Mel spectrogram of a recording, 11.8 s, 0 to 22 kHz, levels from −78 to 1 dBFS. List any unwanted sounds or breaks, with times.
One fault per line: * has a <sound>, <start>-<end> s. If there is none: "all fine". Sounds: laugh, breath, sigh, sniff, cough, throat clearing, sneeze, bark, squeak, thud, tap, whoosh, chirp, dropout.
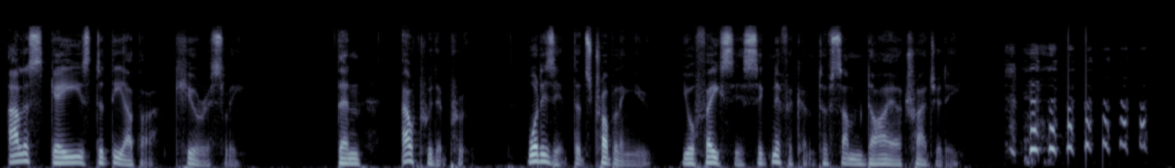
* has a laugh, 10.1-11.6 s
